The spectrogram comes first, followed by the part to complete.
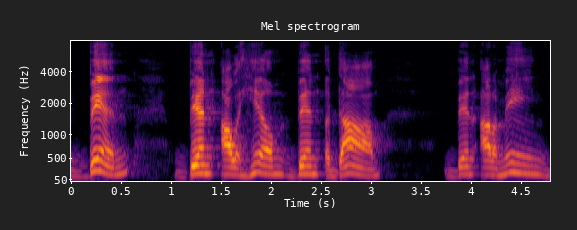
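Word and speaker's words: בן: face but son in in hebrew son is been been so when when you speak in hebrew and you hear them say ben ben elohim been adam ben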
